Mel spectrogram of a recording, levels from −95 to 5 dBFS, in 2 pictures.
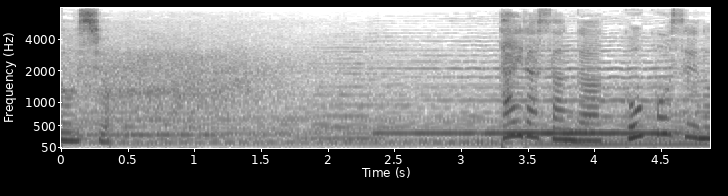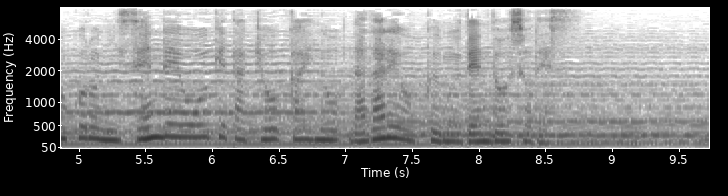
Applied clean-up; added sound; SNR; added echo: none; none; none; none.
